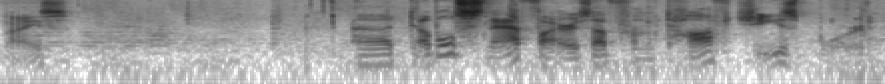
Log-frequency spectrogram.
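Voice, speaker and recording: A man co-casts a live esports match in a bright, forceful voice with an animated pitch. He breaks down strategy in detail. Faint background noise sits under his voice. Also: takes it slowly. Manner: analytical, explains strategy. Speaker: esports analyst co-caster. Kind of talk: live game commentary.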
